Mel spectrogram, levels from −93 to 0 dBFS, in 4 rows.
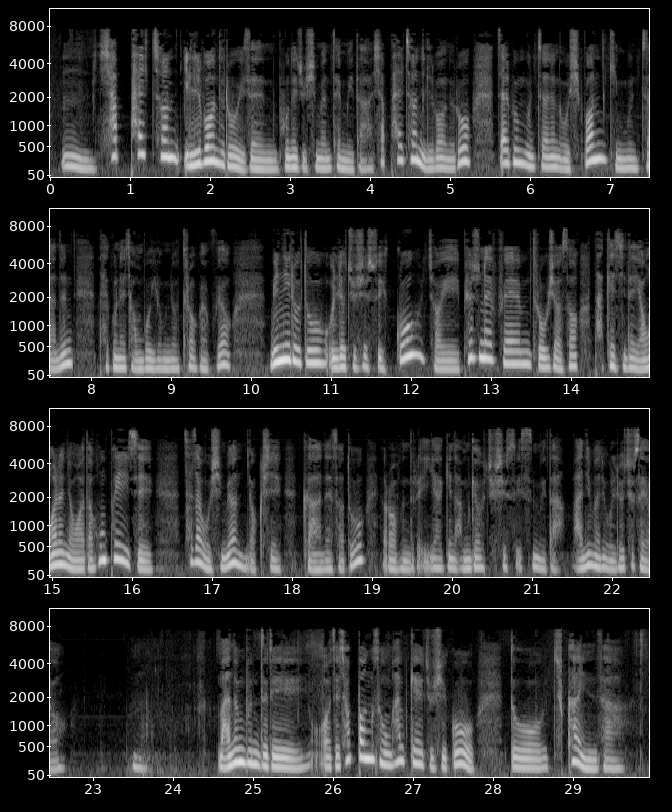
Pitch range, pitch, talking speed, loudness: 135-205 Hz, 150 Hz, 275 characters per minute, -26 LUFS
